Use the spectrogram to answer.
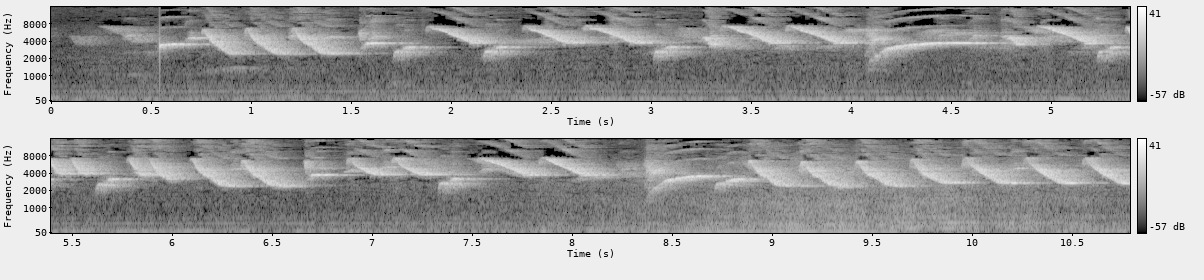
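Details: Model song of a black-throated canary for canary training: long continuous run of fast, repeated down-slurred whistles, grouped into rolling trills with occasional lower swooping notes.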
